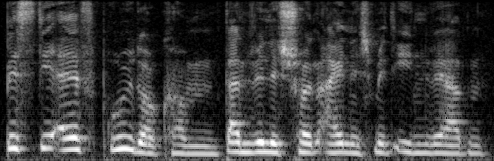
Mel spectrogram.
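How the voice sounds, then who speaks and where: A man's voice: a little high, animated, moderate pace, a little mellow, close to an everyday voice. A man reading aloud and voicing Benjamin, the earnest youngest brother in a fairy tale, speaking with emphasis.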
